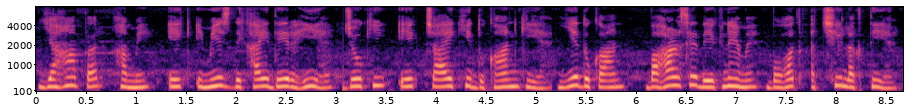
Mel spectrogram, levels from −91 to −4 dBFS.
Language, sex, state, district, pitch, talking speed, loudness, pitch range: Hindi, female, Maharashtra, Pune, 245 Hz, 185 wpm, -24 LUFS, 230-260 Hz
